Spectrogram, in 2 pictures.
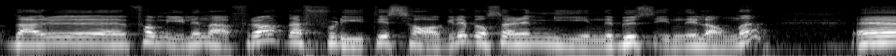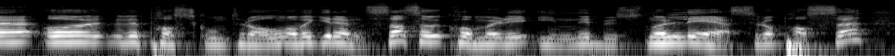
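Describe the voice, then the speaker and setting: A male stand-up comedian on a theater stage, telling a story in a brash, animated way with plenty of swearing. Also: on the high side. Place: theater stage before a live audience.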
